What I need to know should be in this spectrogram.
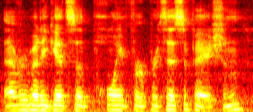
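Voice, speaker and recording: A man's voice: medium pitch, level tone, fast, darkish tone. A man chatting casually as a player in a tabletop role-playing session, tentative and often checking details over a voice call. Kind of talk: casual game-session chat. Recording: noisy voice-call audio.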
